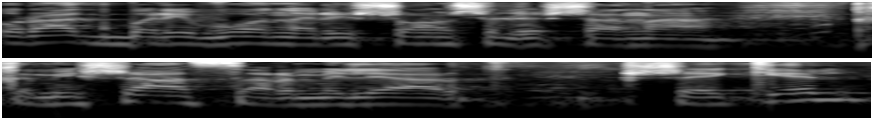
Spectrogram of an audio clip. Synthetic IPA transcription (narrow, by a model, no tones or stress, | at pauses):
ɾakbeɾivo̞naɾiʃo̞nʃeleʃana | χamiʃaːsarmʲiljaɾd̪ | ʃekel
